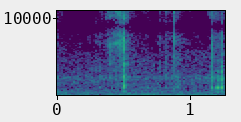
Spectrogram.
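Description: Scissors cut through thick leather for a DIY pocket planner, giving a few short, close crisp snips over a steady low background hum.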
